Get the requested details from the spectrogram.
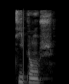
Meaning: daiquiri
- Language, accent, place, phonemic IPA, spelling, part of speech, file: French, France, Lyon, /ti.pɔ̃ʃ/, ti-punch, noun, LL-Q150 (fra)-ti-punch.wav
